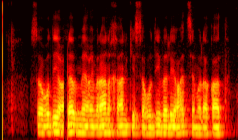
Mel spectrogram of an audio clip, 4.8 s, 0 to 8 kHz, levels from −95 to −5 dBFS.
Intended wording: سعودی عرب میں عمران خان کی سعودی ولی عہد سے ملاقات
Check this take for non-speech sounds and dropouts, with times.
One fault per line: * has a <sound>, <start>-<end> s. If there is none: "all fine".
* has a dropout, 1.3-1.4 s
